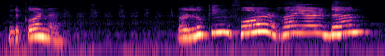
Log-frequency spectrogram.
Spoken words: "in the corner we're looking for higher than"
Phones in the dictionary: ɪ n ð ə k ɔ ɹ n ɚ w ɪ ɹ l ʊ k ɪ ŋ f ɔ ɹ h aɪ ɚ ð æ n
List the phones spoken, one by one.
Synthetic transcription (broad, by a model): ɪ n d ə k ɔ ɹ n ɚ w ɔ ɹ l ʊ k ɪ ŋ f ɔ ɹ h aɪ ɚ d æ n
